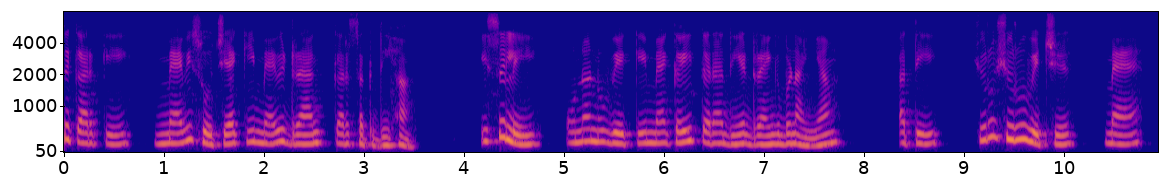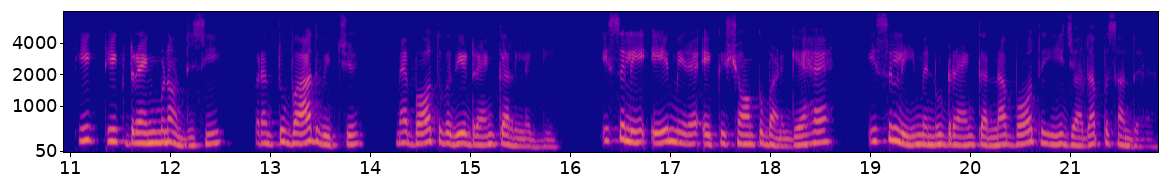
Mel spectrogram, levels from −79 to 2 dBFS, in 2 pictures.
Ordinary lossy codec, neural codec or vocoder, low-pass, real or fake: none; none; none; real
